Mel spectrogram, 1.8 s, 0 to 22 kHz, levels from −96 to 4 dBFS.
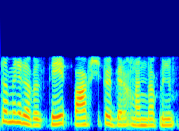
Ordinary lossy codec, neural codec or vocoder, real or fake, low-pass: none; autoencoder, 44.1 kHz, a latent of 192 numbers a frame, MeloTTS; fake; 3.6 kHz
